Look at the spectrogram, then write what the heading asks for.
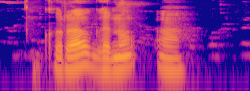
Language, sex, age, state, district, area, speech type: Santali, male, 18-30, Jharkhand, East Singhbhum, rural, spontaneous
